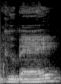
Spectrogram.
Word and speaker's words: Gube: Like my family, I think I learned my last name was Gube. Growing up, I was like Gube growing up, Gube or whatever. And then in college, like my freshman year, like a professor who I had a crush on, she pronounced my name Gube, and I was like, yeah, that's how you say it. That's how you say my name.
